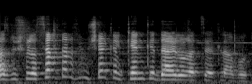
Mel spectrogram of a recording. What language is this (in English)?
Hebrew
